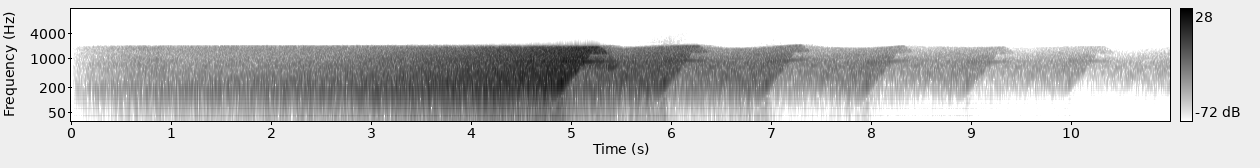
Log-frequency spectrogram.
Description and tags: digifishmusic Eastern Whipbird 4X Slower flyaway-rwrk
remix of "Eastern Whipbird 4X Slower" added by digifishmusic.
edit, stereo fx, delay, reverb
